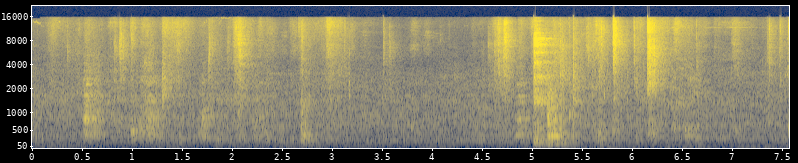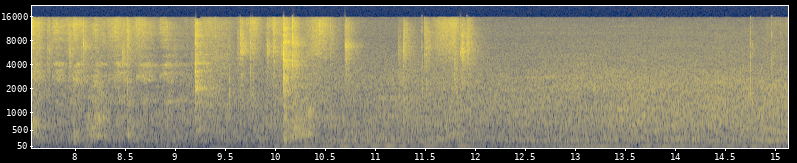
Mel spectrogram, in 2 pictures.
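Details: Great Dane named Cartier Bresson playing in an apartment in Sao Paulo in August 2014; a few short, sharp barks and clattering bursts cluster near the middle, with quiet indoor room noise between them.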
